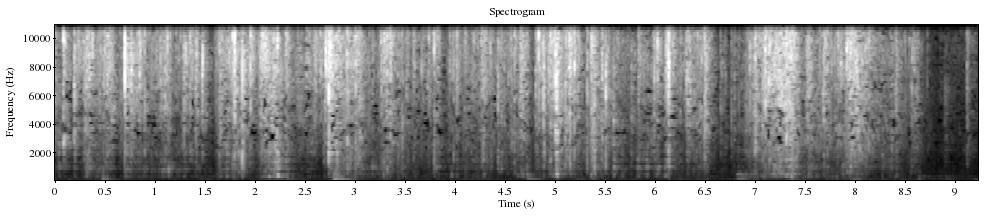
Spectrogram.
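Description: Clear plastic shrink-wrap crinkling and tearing as it is peeled off a roll of aluminium foil, an irregular crackle that stops shortly before the end.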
